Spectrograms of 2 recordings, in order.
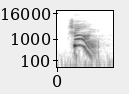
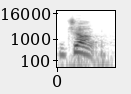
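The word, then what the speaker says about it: zhèng: and then we have Jung Z h e n G junk now don't forget to pronounce the G on Jung it's Fourth tone as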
